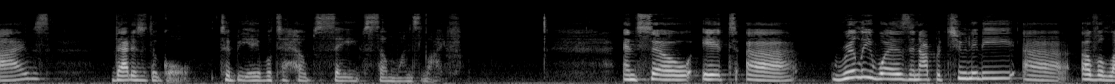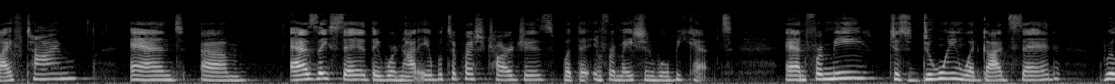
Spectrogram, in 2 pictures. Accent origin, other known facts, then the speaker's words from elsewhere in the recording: Milwaukee, Wisconsin, United States; I grew up in Milwaukee, Wisconsin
